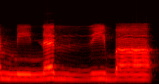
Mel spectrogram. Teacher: تو اگر ہم نے کسرہ والا را کو باریک کرنا ہے تو ہم پہلا والا را جو ساکن ہوگا اس کو بھی باریک ہی رکھیں گے، شد والی دونوں را باریک ہوں گی، ٹھیک ہے۔ تو ہم نے دونوں را کو باریک رکھنا ہے، من الربا، ٹھیک ہے، من الربا، یوں بولیں گے، ٹھیک۔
